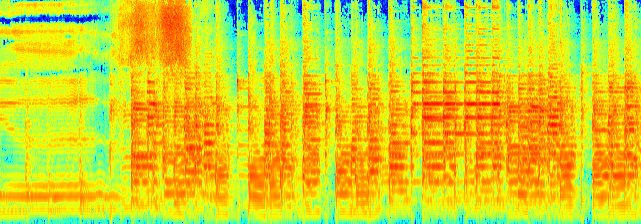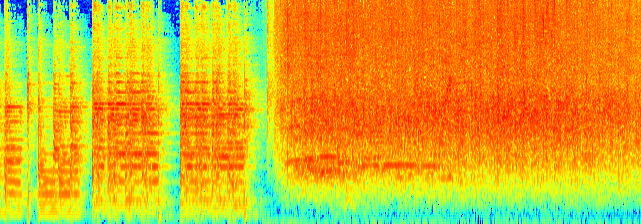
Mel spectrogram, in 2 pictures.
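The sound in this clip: A live song with distorted electric guitar is performed for an audience at BBC Maida Vale Studios, with steady strummed chords. It ends abruptly and gives way to loud, sustained applause.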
